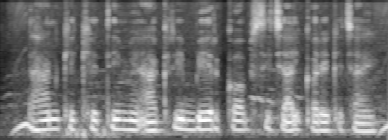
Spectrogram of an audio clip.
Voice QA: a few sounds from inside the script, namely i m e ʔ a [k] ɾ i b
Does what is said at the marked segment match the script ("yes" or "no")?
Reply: no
